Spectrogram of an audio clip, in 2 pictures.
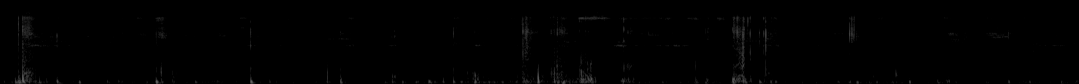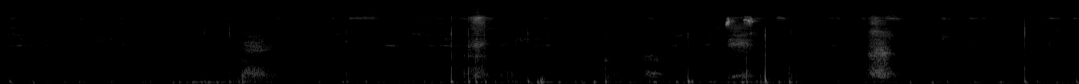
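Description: Fingers tap quickly on a phone's touchscreen keyboard.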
